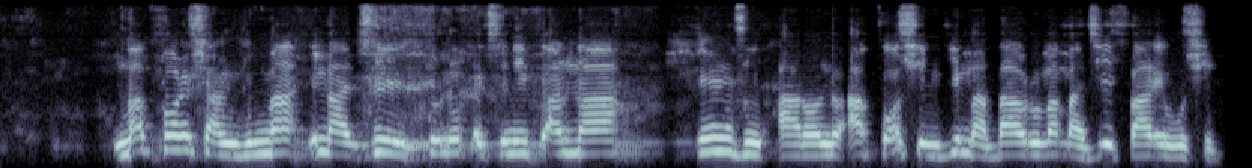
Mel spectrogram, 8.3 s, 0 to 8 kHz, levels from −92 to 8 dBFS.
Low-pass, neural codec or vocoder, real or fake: 7.2 kHz; codec, 16 kHz, 16 kbps, FunCodec, trained on Chinese and English, 50 frames a second; fake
